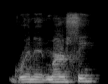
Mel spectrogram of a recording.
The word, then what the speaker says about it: Gwynedd Mercy: Gwynedd Mercy.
